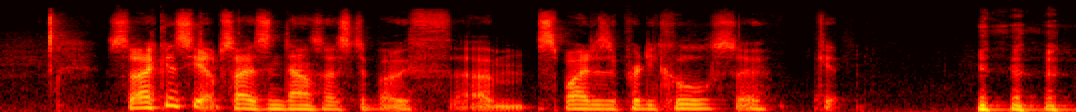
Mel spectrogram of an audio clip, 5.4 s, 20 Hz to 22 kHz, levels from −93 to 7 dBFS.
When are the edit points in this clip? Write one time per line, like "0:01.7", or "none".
0:02.7
0:04.1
